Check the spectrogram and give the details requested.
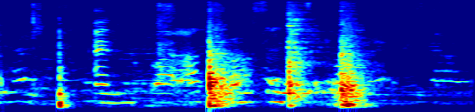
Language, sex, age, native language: Icelandic, female, 10, Icelandic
